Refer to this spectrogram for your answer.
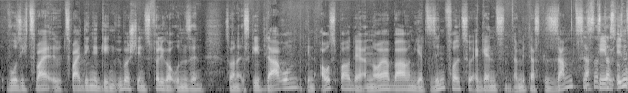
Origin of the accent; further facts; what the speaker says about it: Germany; wir als Deutsche sind in ganz, ganz vielen Bereichen vorangeprescht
